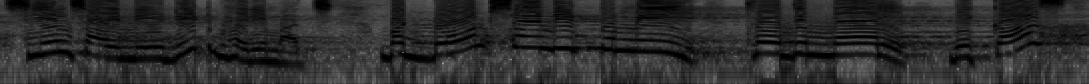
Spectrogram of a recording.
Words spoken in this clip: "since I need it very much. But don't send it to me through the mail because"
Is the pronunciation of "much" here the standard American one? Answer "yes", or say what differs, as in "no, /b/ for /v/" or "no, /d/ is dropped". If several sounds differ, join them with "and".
yes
